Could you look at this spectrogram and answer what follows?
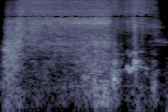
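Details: Mechanical ventilator breath from the speaker's own ventilator, heard during speech: a steady airy hiss lasting about a second, tapering off with faint tonal sounds as a breath is delivered.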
